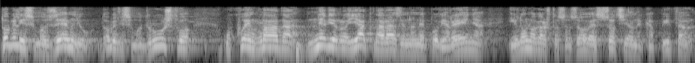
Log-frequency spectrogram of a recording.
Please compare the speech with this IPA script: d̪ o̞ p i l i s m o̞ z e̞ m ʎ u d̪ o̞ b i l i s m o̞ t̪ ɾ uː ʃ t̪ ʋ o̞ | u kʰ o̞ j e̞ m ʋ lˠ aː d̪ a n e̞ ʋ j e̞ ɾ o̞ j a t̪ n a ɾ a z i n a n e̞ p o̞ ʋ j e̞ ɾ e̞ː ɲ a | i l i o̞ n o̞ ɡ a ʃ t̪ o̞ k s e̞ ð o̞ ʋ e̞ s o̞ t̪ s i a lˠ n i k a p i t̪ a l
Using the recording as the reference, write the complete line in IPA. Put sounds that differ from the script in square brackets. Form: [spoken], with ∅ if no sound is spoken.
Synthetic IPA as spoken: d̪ o̞ [b] i l i s m o̞ z e̞ m ʎ u d̪ o̞ b i l i s m o̞ [d̪] ɾ uː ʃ t̪ ʋ o̞ | u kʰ o̞ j e̞ m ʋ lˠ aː d̪ a n e̞ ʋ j e̞ ɾ o̞ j a t̪ n a ɾ a z i n a n e̞ p o̞ ʋ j e̞ ɾ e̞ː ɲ a | i l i o̞ n o̞ ɡ a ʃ t̪ o̞ [∅] s e̞ [z] o̞ ʋ e̞ s o̞ t̪ s i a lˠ n i k a p i t̪ a l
